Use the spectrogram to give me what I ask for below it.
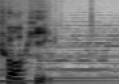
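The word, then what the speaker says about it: コーヒー: borrowed from another language he pronounced it kohi it sounds similar to the word copy right this is normal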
